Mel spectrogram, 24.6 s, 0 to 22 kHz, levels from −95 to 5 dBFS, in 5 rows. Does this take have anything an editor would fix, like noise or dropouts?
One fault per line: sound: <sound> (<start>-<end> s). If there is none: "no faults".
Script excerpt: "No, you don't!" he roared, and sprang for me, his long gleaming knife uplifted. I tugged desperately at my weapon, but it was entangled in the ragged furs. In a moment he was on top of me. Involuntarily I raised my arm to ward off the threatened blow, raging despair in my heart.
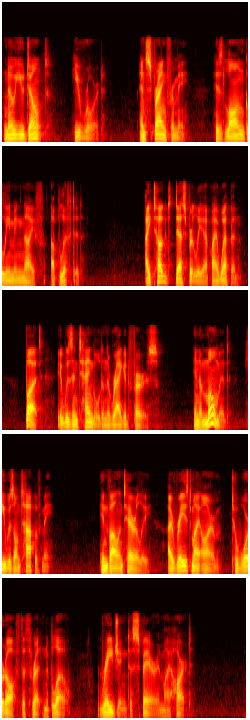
no faults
